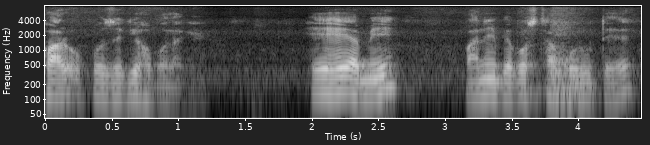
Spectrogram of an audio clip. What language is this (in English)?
Assamese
